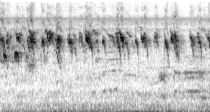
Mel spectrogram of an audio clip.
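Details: Weaver birds calling in the early morning: a busy stream of high, sharp chirps and twittering notes, several per second, with faint low hum in the background.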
